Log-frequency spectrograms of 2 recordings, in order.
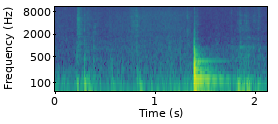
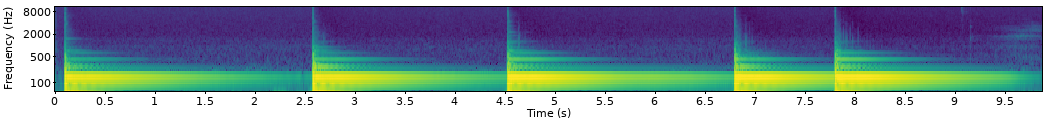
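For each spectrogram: First: dead-sounding spalted maple guitar plate. Second: lively, ringing rosewood guitar back plate.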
